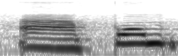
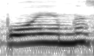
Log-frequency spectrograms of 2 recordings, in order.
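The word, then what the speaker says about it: poem: போம் போயம்னு சொல்லக்கூடாது, போம் அப்படின்னு ப்ரொனவுன்ஸ் பண்ணணும்.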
